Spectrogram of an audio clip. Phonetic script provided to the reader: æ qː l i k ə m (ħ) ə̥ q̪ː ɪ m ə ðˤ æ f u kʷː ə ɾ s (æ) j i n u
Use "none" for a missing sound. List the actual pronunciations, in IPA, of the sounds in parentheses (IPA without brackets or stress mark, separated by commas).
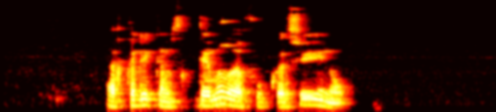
θ, i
